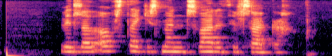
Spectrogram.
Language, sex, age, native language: Icelandic, female, 20-29, Icelandic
